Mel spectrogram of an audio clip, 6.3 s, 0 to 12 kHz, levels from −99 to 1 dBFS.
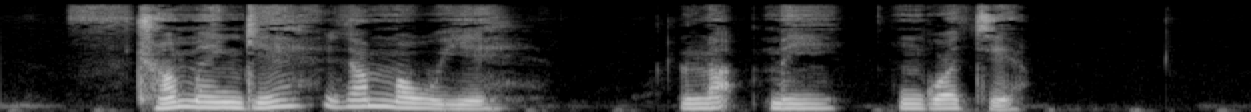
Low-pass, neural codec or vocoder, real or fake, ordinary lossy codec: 9.9 kHz; vocoder, 22.05 kHz, 80 mel bands, Vocos; fake; MP3, 48 kbps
